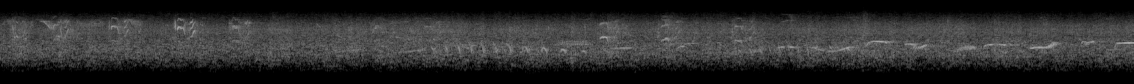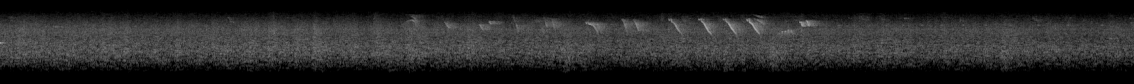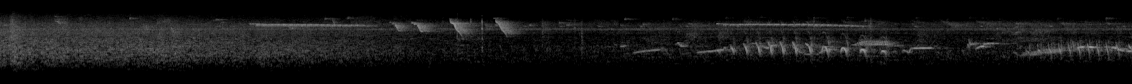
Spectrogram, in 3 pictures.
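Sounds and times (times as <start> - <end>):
steady hiss: 0.0 - 34.0.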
